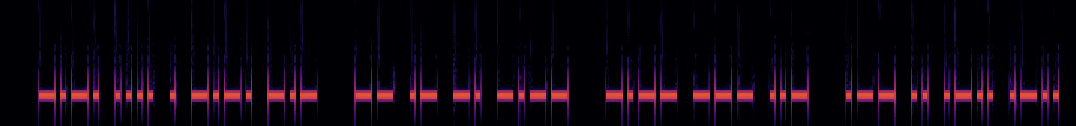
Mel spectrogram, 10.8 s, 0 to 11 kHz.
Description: Morse code, heard as a keyed tone, about 22 wpm, 700 Hz. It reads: CHECK MANY YOU WILL
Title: Sentences from Top 1500 Words 22wpm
